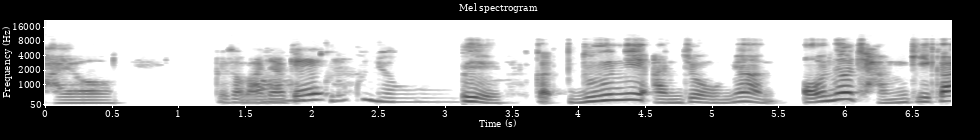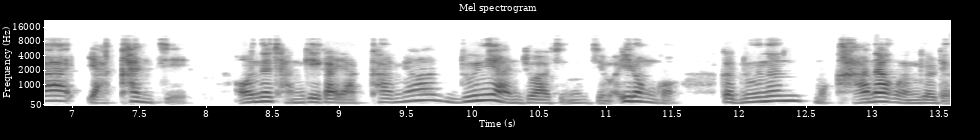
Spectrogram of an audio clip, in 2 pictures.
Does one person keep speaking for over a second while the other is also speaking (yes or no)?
no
